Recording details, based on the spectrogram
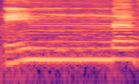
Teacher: नून मुशद्दिद में हमेशा गुन्ना होता है, तो यहाँ पर हम गुन्ना आनी करके पढ़ेंगे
